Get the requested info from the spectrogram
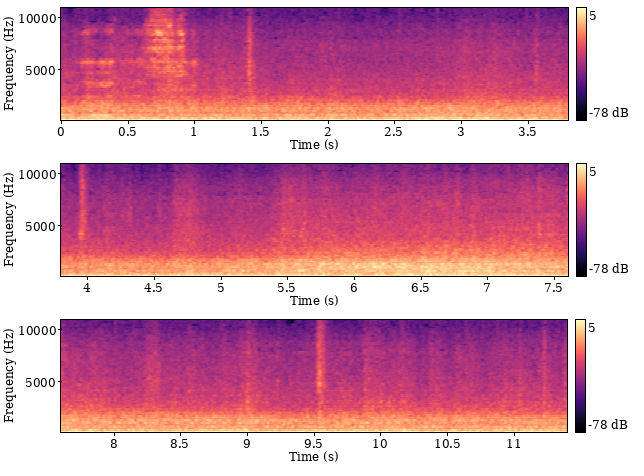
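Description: Steady road noise inside a car driving at highway speed: engine and tyre rumble with wind noise. It swells a little around the middle as the car passes a heavy truck close alongside.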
